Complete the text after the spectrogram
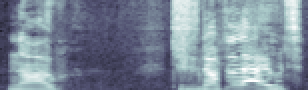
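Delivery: shouted flat refusal; loud refusal. Acted. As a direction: bark the refusal. Gran refuses loudly.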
